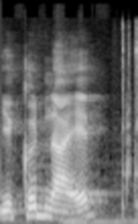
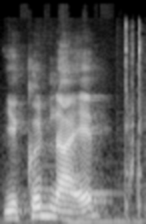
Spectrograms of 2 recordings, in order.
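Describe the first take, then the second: First: Couldn't have is run together into a reduced form. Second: The same.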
